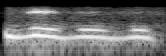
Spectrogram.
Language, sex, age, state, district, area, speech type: Urdu, female, 18-30, Uttar Pradesh, Aligarh, urban, conversation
